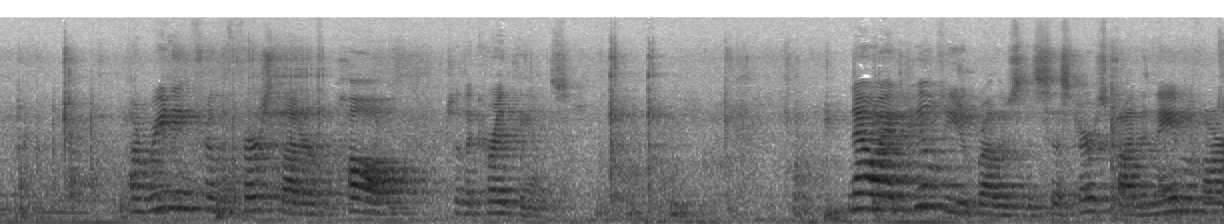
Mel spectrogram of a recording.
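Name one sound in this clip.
An older woman reads aloud calmly through a microphone in a large echoing room.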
